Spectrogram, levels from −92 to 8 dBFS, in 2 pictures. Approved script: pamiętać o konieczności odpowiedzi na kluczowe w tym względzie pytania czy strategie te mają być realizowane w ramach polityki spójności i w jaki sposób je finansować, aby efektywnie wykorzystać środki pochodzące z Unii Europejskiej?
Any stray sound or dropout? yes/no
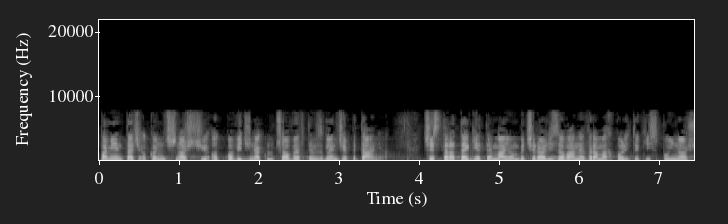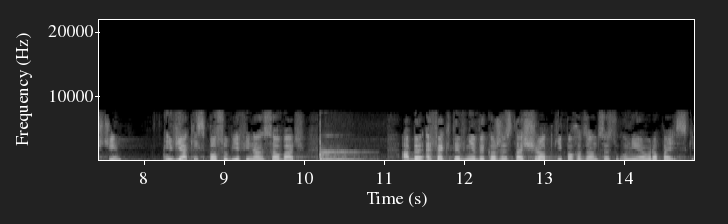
yes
